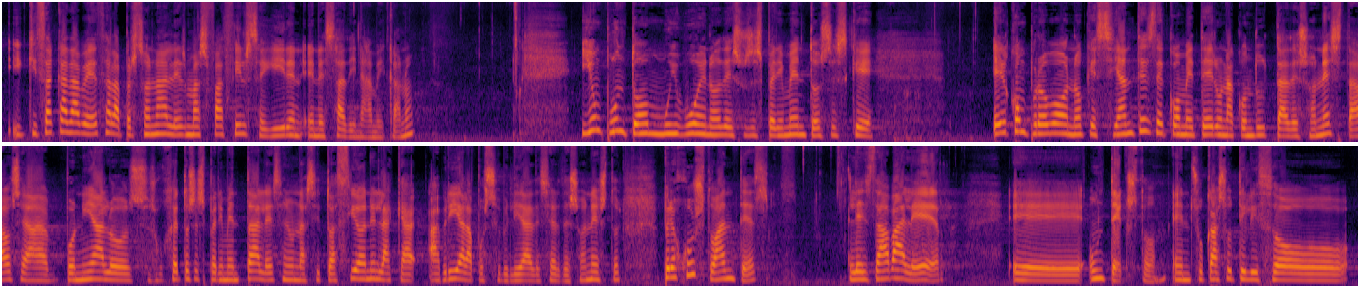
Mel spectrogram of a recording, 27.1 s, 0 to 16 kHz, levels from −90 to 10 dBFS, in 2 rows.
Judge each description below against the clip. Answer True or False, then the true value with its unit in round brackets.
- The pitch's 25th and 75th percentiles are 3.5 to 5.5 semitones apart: True (4.2 semitones)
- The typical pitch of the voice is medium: False (195 Hz)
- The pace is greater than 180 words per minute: False (160 wpm)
